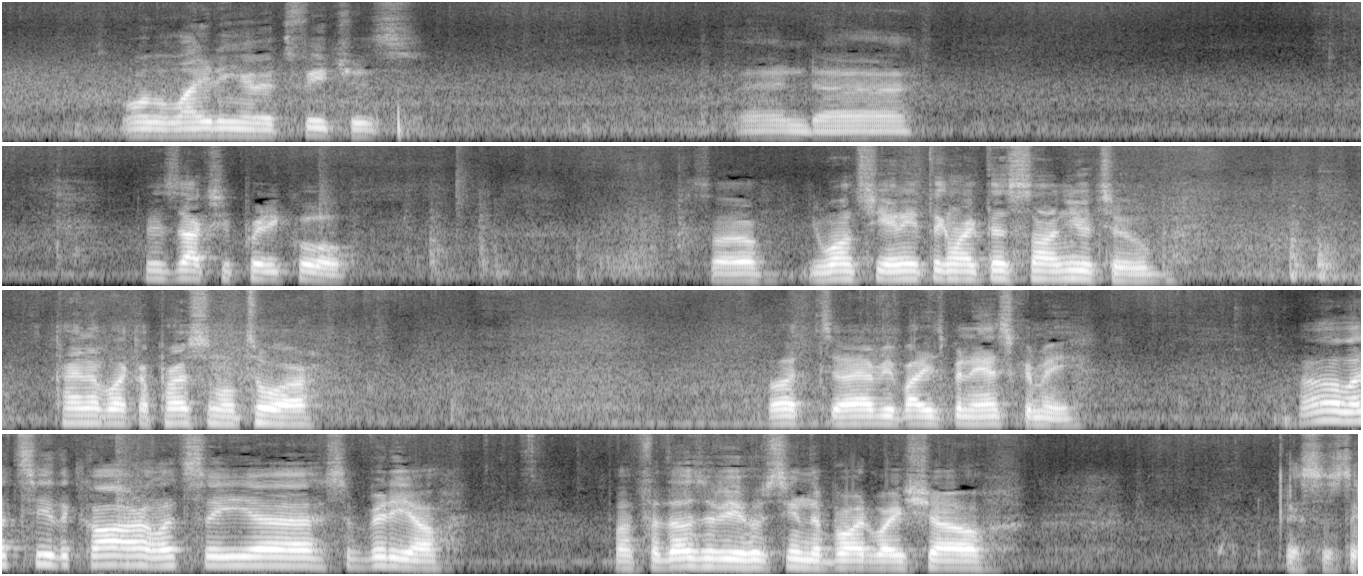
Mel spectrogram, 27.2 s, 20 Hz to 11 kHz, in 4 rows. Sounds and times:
Speech: 0.6s - 2.1s, 3.7s - 4.6s, 7.5s - 8.6s, 10.2s - 12.8s, 13.8s - 15.2s, 17.4s - 19.1s, 20.1s - 22.7s, 23.4s - 25.5s, 26.8s - 27.1s.

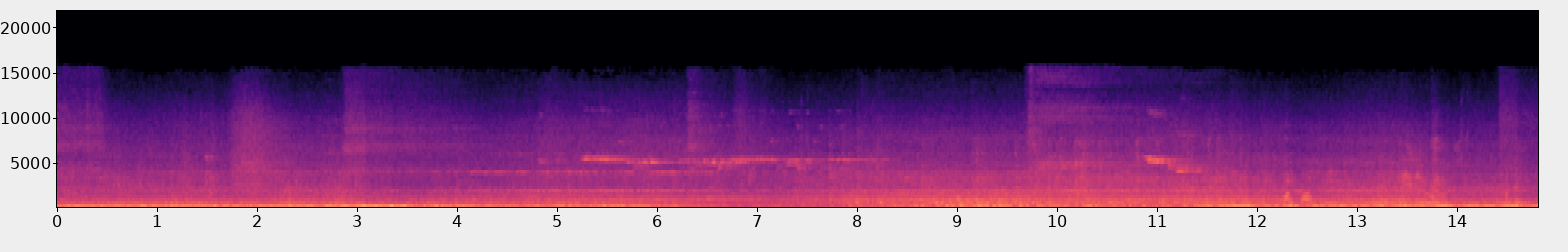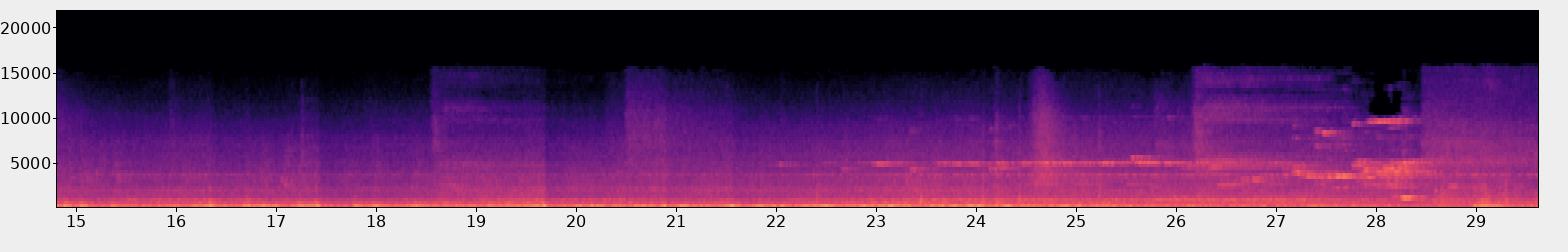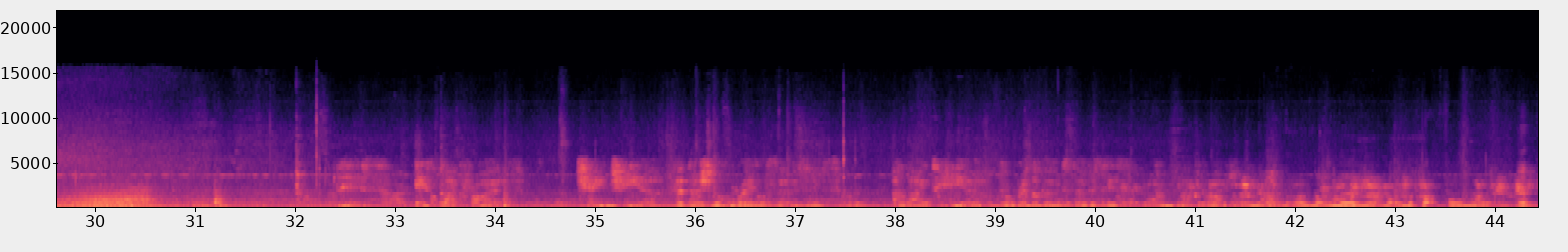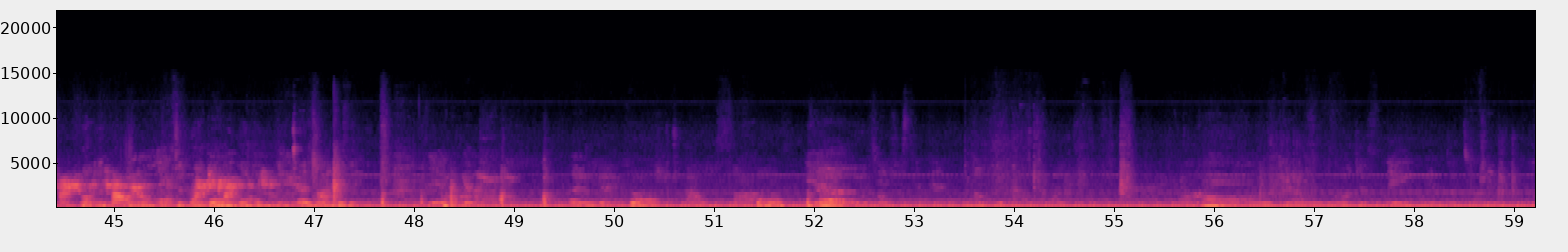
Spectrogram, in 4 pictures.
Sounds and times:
Subway, metro, underground: 0.0s - 59.2s
Train: 0.0s - 59.2s.

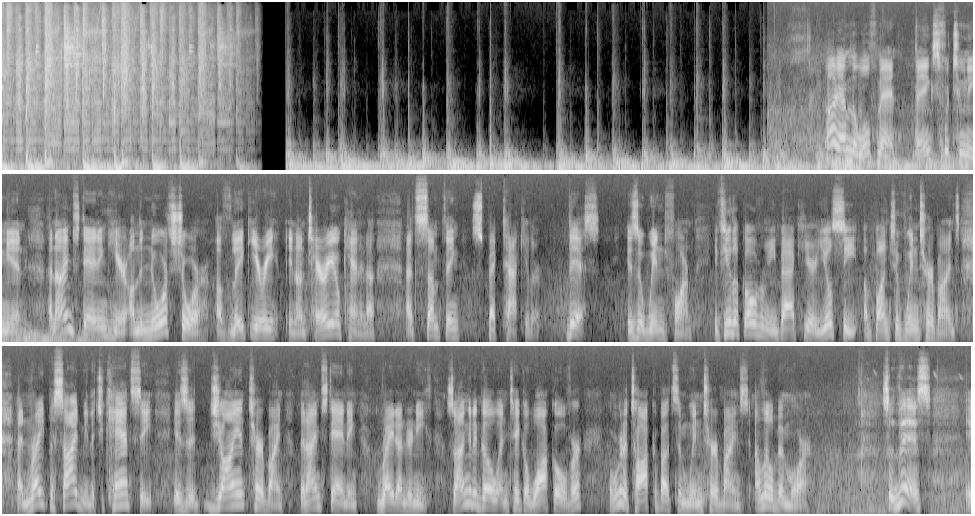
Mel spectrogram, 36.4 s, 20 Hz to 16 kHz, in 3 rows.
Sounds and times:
Speech: 10.2s - 34.4s, 35.3s - 36.3s.

